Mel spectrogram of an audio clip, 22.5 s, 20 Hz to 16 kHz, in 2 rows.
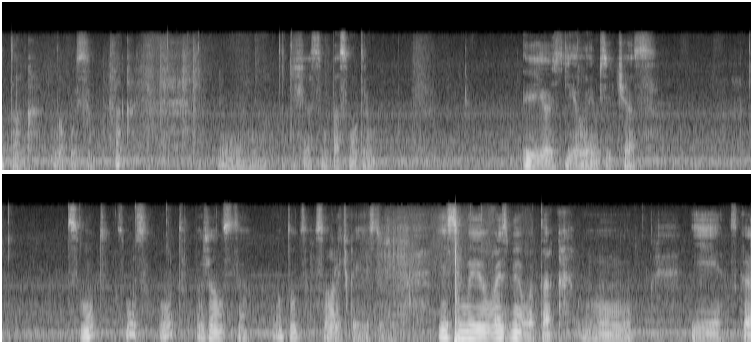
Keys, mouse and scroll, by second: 2.8 click, 4.1 click, 8.4-13.2 right drag, 13.2 click, 14.0-17.0 middle drag, 18.2 click.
